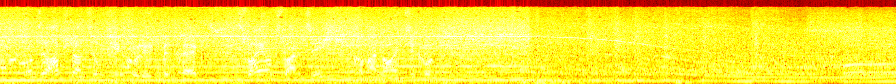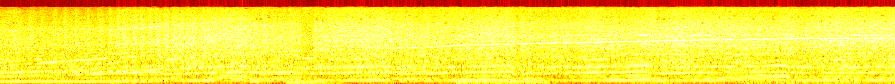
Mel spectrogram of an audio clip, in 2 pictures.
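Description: A racing car engine screams at high revs, drops in pitch under braking, then climbs again through the gears.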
